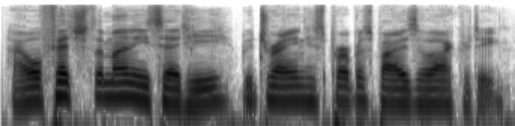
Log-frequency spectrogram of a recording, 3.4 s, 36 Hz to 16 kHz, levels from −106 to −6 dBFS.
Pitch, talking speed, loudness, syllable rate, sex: 120 Hz, 225 wpm, -18 LUFS, 6.3 syllables/s, male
